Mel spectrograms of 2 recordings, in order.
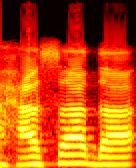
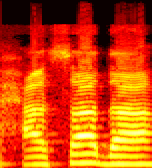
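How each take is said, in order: No difference in how they are said.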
